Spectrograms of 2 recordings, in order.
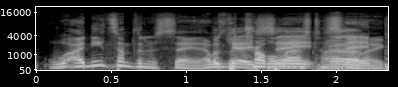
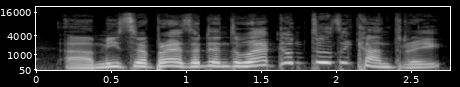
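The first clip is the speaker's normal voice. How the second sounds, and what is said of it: Attempted Russian accent, sounds mixed. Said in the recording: “Let's hear Russian. ... Is this Germisha? ... Germisha. ... Indirussia?”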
